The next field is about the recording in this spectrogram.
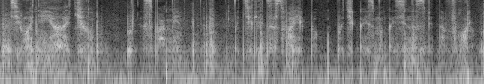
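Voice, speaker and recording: Loud background noise surrounds a woman speaking at a moderate pace with long, frequent pauses. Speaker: ASMR creator. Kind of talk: ASMR product review. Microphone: studio mic.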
